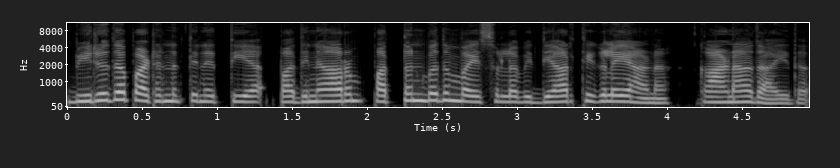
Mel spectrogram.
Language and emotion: Malayalam, neutral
